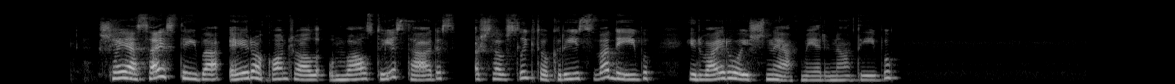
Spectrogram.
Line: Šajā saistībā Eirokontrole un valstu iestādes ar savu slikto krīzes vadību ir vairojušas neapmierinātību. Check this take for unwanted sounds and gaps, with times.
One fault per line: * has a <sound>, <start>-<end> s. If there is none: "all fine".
all fine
